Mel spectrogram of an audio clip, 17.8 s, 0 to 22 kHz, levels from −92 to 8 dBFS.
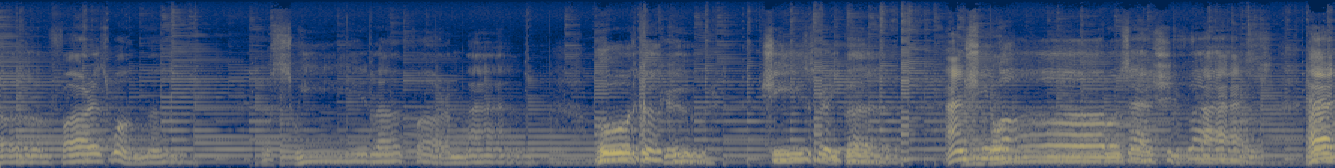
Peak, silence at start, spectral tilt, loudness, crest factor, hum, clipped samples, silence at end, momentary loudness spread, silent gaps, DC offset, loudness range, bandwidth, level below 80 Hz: -4 dBFS; 0 s; -4.5 dB/octave; -27 LUFS; 22 dB; none; under 0.1%; 0 s; 15 LU; none; under 0.1%; 8 LU; over 20 kHz; -74 dBFS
